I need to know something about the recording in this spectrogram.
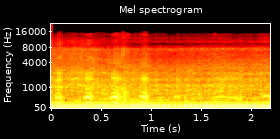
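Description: BMW R1200GS boxer-twin engine idling steadily, a low, even pulse, with faint voices over it.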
